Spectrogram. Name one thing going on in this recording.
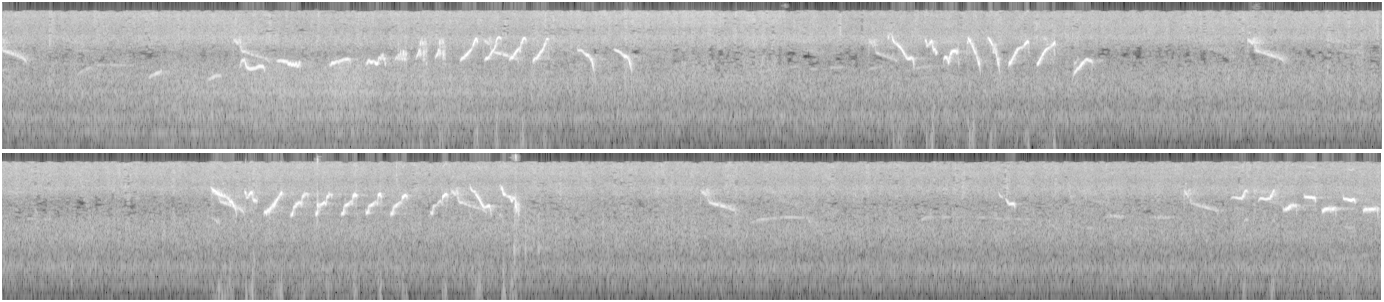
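A small bird sings close by in quick bursts of high, sweeping chirps.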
